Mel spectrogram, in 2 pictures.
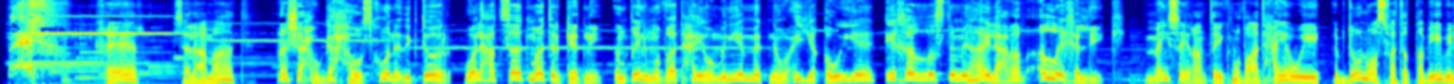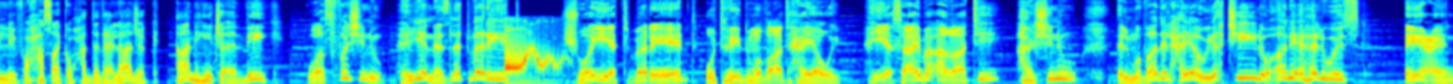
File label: AMR Radio Spot, Iraqi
